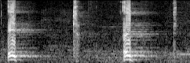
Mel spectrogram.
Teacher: ده صوت شديد بيحبس النفس، يحبس النفس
